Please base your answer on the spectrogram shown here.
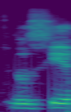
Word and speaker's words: Lucia: Forget those pronunciations, Ian. So Yes. Our family produces a wine called Lucia. Lucia is our main label that we do, all from our estate fruit.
